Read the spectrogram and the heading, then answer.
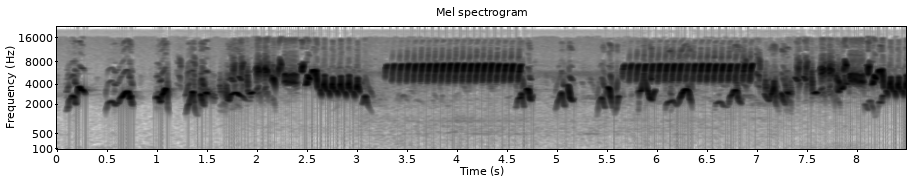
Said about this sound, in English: Across the whole of April, week after week, new songbird migrants work north from the tropics, adding bit by bit to spring's ever-growing soundtrack.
